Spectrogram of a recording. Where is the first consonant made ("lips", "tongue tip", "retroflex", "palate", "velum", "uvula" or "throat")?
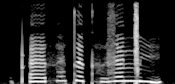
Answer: lips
